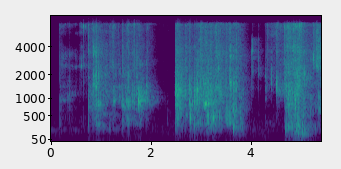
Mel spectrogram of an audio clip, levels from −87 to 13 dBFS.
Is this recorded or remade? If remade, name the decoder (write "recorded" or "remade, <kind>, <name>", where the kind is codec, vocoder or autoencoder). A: remade, autoencoder, DAC-VAE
